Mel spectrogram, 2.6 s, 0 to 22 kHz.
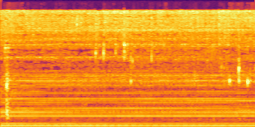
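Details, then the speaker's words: DeLonghi ECP3420 espresso machine, about a week old, pump pulling a shot through tamped coffee: steady even buzzing hum with no stutter or strain as the shot flows smoothly; normal pump operation. "Now look how that flows so nice and smoothly."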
